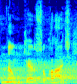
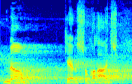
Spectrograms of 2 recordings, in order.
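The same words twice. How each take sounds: First: The words run together without a pause. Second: There is a pause after the first word. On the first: The speaker refuses chocolate. "é uma negação" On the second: The speaker rejects something else and wants chocolate. "este não vai fazer uma pausa"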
